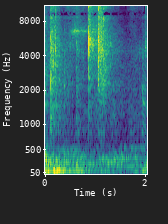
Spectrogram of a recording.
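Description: Light clicks and rattles of a key and its keyring in a cabinet door lock as someone fumbles with it and the lock does not open. There are a few sharp ticks, one right at the start and a couple around the middle.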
